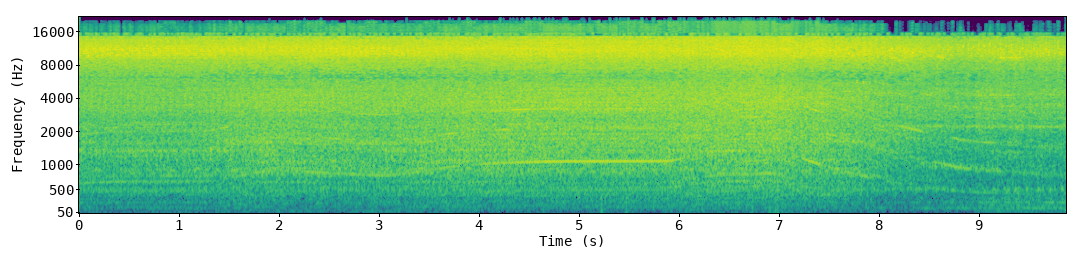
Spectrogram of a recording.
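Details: Cold-start idle with light steady tick about four per second over hissy background; knocking at cold start, cause unknown.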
